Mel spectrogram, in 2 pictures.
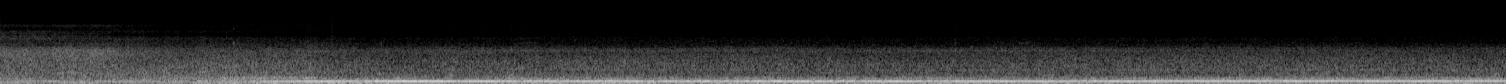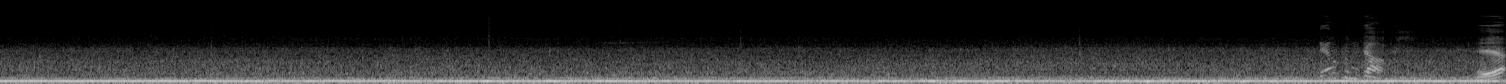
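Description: Small boat's outboard motor running steadily under way, its drone picking up about three seconds in and then holding level, with wind and water noise.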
